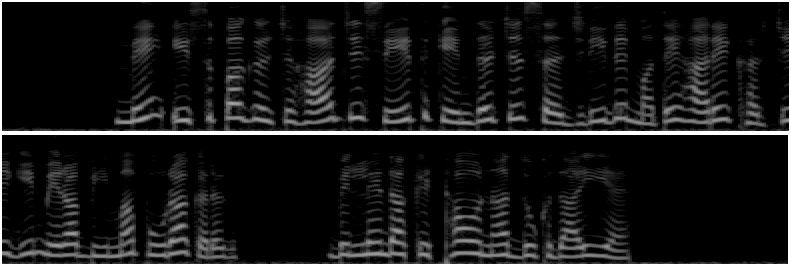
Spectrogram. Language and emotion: Dogri, sad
